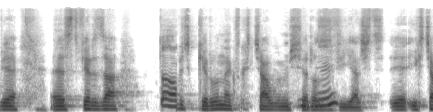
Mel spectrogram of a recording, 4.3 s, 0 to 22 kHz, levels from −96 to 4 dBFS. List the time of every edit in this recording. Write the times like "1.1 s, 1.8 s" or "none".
1.8 s, 2.4 s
